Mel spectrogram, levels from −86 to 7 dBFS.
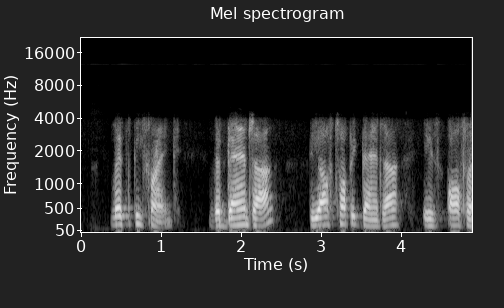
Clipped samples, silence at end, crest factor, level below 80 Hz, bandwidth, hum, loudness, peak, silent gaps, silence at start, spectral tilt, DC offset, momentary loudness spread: under 0.1%; 0 s; 12 dB; -56 dBFS; 4.3 kHz; none; -13 LUFS; 0 dBFS; none; 0.4 s; -10 dB/octave; under 0.1%; 12 LU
